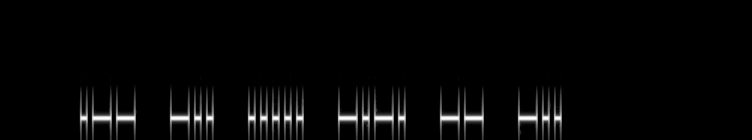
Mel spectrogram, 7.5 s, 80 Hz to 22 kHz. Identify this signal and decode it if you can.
Morse code, heard as a keyed tone, about 20 wpm, spaced as for 15 wpm, 700 Hz. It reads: WD5CMD
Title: 179 Lesson 29g - Slash - Call Signs 20wpm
